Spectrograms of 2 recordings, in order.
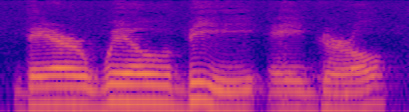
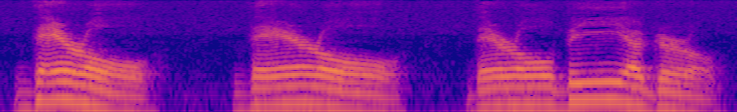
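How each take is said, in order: First: The word will is said in full. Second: The word will is reduced onto there.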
